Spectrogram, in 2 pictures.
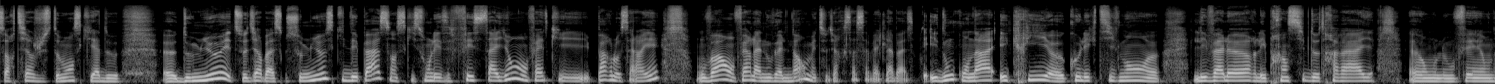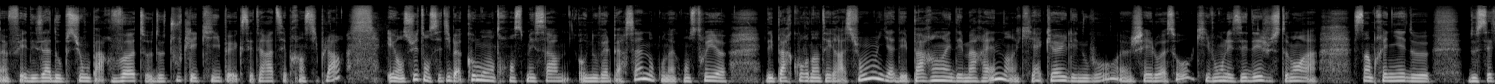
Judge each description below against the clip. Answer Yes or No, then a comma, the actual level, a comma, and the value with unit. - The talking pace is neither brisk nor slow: No, fast, 245 wpm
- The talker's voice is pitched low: No, medium, 165 Hz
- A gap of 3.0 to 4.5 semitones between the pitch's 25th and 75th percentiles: Yes, average, 3.4 semitones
